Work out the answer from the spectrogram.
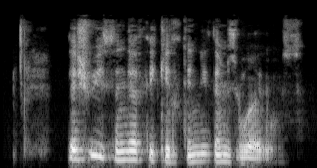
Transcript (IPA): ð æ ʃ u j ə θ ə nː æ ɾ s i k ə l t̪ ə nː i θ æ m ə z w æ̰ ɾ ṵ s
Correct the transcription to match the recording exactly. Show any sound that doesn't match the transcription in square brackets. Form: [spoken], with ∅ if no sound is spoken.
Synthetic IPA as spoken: ð æ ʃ u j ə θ ə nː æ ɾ [θ] i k ə l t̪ ə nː i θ æ m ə z w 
